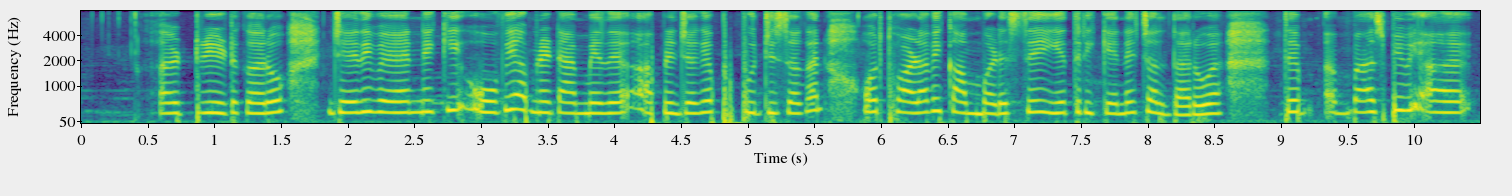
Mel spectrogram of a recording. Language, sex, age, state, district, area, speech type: Dogri, female, 18-30, Jammu and Kashmir, Udhampur, rural, spontaneous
